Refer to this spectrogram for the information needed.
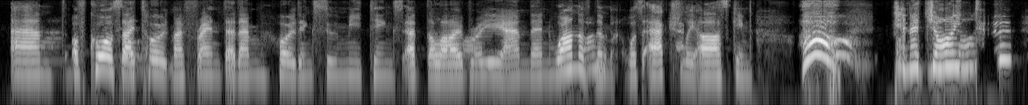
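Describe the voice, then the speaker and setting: In a dry, close recording with no echo, a woman with a Swiss accent speaks at a fairly slow pace with a medium pitch and ordinary pitch variation. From Switzerland. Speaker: library technology instructor. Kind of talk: online workshop, casual chat. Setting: video call.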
